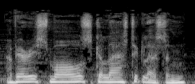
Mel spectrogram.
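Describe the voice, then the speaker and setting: An actor narrating a dramatic anthology show in a grave, measured, portentous manner. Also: male voice, fairly low pitch, dark tone, natural voice. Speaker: host narrator. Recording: music behind the voice.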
